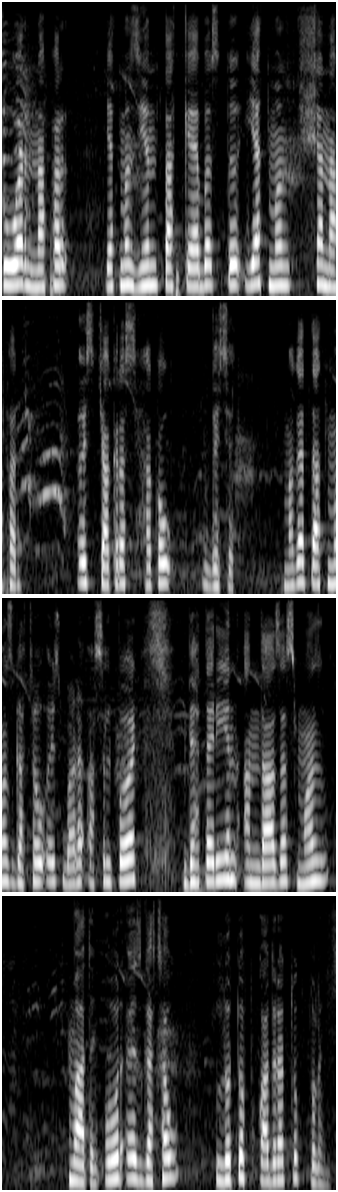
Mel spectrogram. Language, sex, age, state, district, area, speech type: Kashmiri, male, 18-30, Jammu and Kashmir, Kulgam, rural, spontaneous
